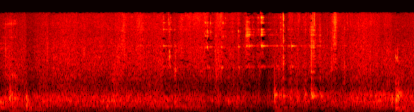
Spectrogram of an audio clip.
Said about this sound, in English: Now, I'm going to play it. Listen to the sound of the ice tinkling in the lawyer's water glass as he's trying to clear his throat.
